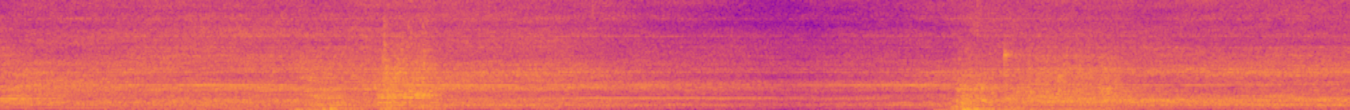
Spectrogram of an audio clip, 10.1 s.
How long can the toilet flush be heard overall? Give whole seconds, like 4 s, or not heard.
4 s.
